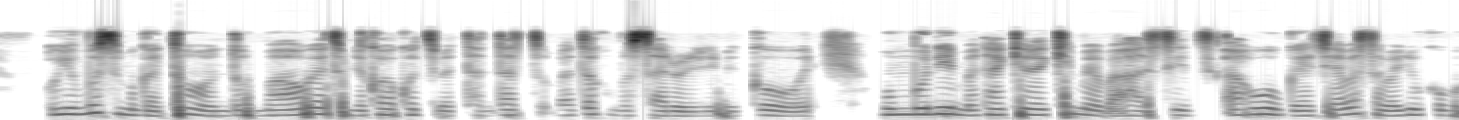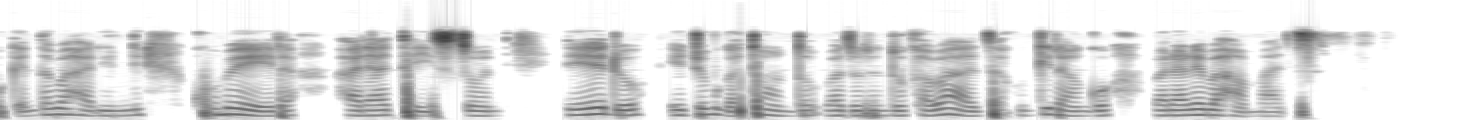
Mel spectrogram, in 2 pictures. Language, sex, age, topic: Rundi, female, 18-24, agriculture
